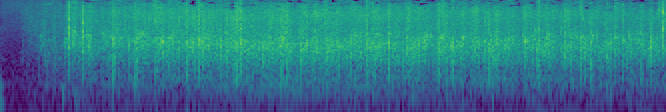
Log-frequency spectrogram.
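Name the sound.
applause sound effect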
